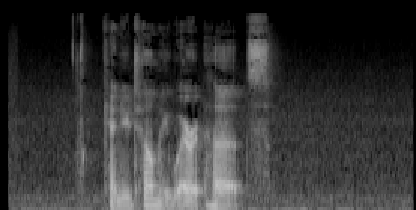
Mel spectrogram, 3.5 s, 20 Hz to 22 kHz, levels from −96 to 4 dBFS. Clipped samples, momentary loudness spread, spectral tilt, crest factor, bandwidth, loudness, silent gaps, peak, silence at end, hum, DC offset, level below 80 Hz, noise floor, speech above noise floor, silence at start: under 0.1%; 22 LU; -5 dB/octave; 20 dB; 16 kHz; -26 LUFS; none; -8 dBFS; 0.9 s; none; under 0.1%; -52 dBFS; -55 dBFS; 30 dB; 0.65 s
